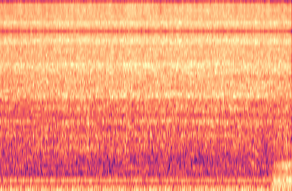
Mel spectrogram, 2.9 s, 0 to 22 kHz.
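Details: Single-cylinder misfire at idle on a 1985 Chevy 305 V8 with HEI distributor: slightly raised idle with an uneven, stumbling beat instead of a smooth rumble; misfire confirmed by a First Look exhaust sensor on a PicoScope.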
